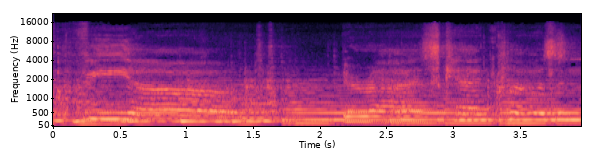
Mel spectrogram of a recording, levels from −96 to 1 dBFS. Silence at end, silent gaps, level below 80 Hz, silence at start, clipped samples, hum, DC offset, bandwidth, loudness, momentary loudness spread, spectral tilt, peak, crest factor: 0 s; none; -62 dBFS; 0 s; under 0.1%; none; under 0.1%; 16 kHz; -21 LUFS; 5 LU; -6 dB/octave; -8 dBFS; 12 dB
